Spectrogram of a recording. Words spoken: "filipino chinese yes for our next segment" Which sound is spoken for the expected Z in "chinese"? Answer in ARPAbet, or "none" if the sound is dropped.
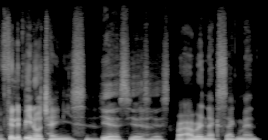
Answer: S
